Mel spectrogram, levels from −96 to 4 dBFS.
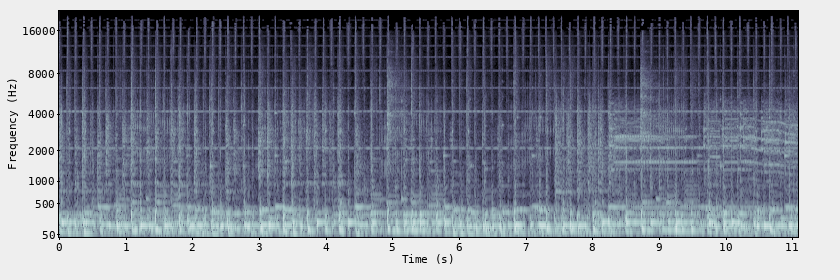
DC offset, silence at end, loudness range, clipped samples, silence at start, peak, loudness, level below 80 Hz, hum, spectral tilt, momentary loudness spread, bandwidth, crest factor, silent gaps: under 0.1%; 0 s; 1 LU; under 0.1%; 0 s; -2 dBFS; -19 LUFS; -34 dBFS; none; -6.5 dB/octave; 2 LU; over 20 kHz; 16 dB; none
